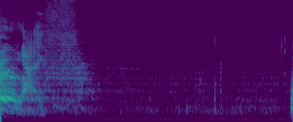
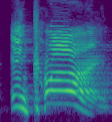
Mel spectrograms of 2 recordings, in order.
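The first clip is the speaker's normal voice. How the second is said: loud, higher "Incline."; punched word; 7 semitones higher, 11 dB louder than usual. Real, not acted. Preacher stressing the psalm word, "Incline." loud. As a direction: hit "Incline." hard.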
